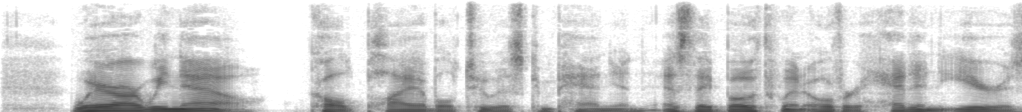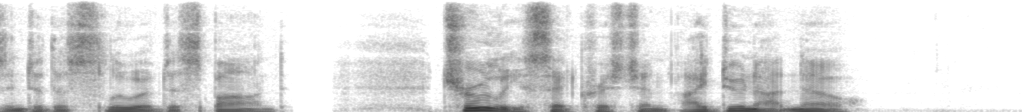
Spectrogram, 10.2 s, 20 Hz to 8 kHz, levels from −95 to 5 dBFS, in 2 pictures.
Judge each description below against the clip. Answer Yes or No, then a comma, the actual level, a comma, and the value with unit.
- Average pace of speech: Yes, average, 170 wpm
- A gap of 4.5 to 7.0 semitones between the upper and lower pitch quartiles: Yes, average, 4.9 semitones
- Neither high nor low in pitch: No, low, 105 Hz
